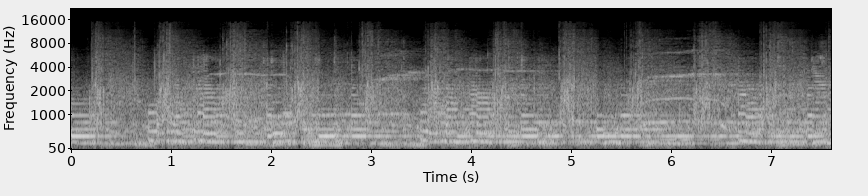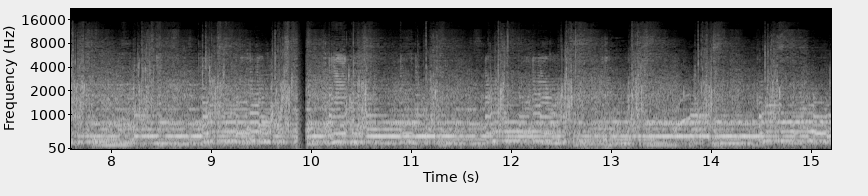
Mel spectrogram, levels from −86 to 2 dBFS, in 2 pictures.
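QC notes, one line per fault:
9.85–9.96 s and 10.70–10.74 s, short stall from a late packet: the jitter buffer ran dry and the last sound was stretched, for about 86 ms and then 20 ms, before play resumed with nothing lost. This shows as frozen, smeared spectral columns and a repetitive waveform stretch with a slight level dip.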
